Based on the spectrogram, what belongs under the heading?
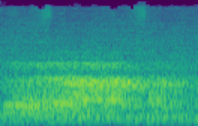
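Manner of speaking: ordinary talk, nothing marked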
